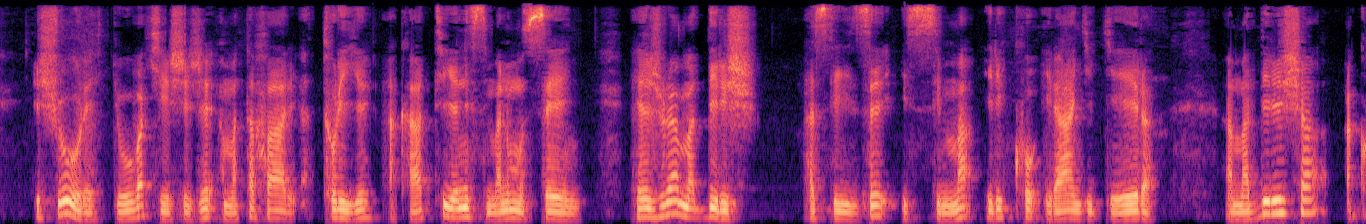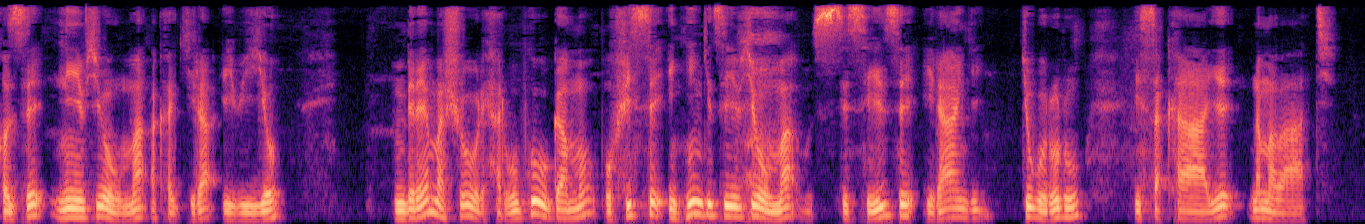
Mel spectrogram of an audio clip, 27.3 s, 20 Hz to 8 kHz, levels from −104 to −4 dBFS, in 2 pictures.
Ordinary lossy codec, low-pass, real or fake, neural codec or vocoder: AAC, 32 kbps; 7.2 kHz; real; none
